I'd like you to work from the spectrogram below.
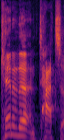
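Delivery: names said in flat, full American accent. Naming anime characters kaneda and tatsuo: full american pronunciation. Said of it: "I'm gonna go full American on these pronunciations".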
